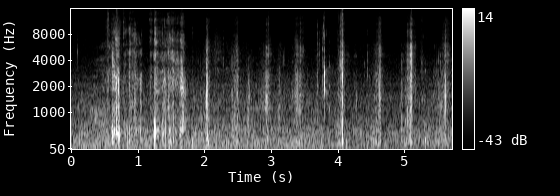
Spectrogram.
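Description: A mouth chewing crisp salted Thai eggplant (cà pháo) with rice: a run of irregular, crackly crunches.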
